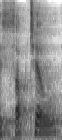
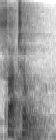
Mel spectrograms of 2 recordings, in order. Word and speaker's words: subtle: is subtle or subtle but if you say subtle it's wrong in british english the word is subtle so tall subtle that's right but in american english they say it's subtle it's okay but you don't say it's subtle but you don't say it's subtil his whole attitude hadn't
